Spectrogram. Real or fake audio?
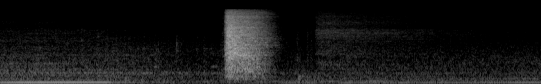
real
